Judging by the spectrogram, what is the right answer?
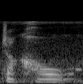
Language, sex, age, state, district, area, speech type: Manipuri, male, 30-45, Manipur, Ukhrul, urban, spontaneous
